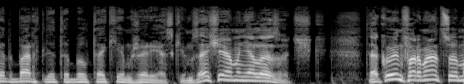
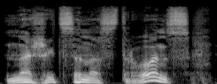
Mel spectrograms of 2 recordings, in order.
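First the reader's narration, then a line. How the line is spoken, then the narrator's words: Sarcastic laugh. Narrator (Russian): Данрос язвительно рассмеялся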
